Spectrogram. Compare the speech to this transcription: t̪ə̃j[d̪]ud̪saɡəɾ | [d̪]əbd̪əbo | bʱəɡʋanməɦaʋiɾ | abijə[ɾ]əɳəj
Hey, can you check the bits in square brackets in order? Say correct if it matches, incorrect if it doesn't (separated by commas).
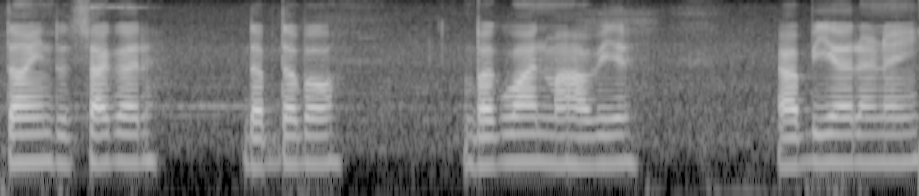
correct, correct, correct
